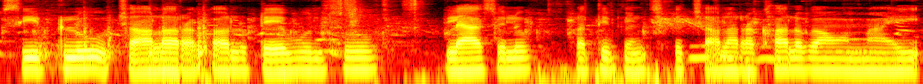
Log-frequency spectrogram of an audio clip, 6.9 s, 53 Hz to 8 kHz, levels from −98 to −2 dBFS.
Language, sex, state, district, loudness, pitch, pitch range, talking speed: Telugu, male, Andhra Pradesh, Sri Satya Sai, -20 LUFS, 120 Hz, 115-125 Hz, 85 wpm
